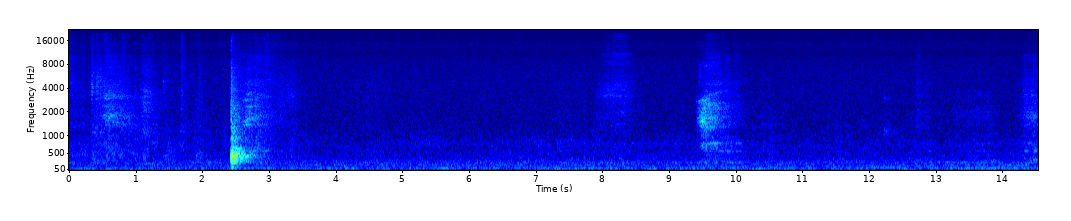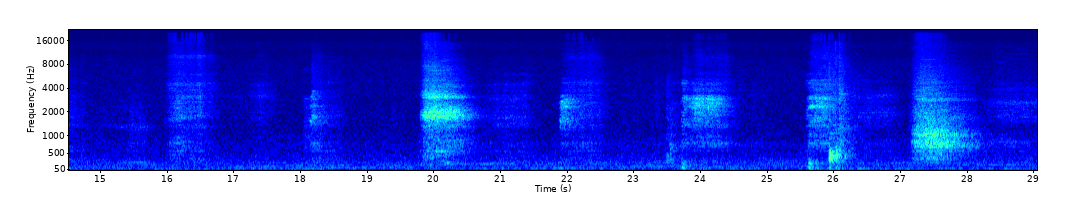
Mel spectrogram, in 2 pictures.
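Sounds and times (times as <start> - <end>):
person breathing hard: 25.6 - 29.0.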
